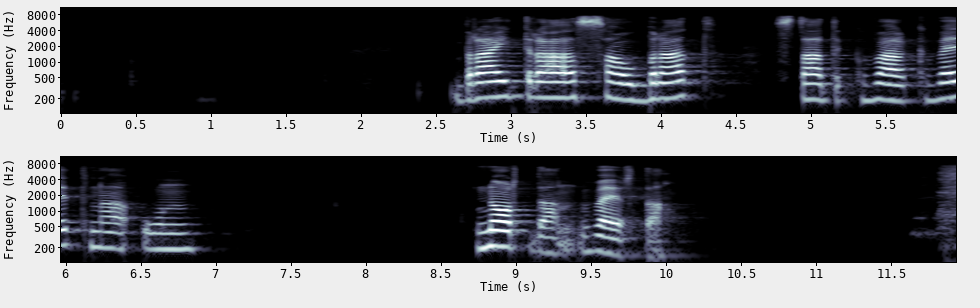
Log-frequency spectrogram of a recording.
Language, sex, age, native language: Icelandic, female, 30-39, Romanian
